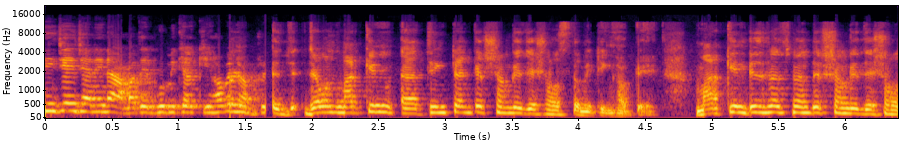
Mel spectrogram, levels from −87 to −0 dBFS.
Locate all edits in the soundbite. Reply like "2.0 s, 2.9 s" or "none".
1.4 s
